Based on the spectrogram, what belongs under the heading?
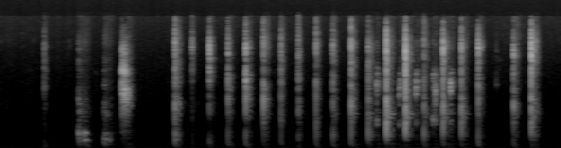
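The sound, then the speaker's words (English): Soft, polite golf claps: a few hesitant pats at first, then a steady run of about two dozen crisp, quiet handclaps in a loose rhythm, with no talking. “And cue applause. Golf claps around. Golf claps all around, shall we?”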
